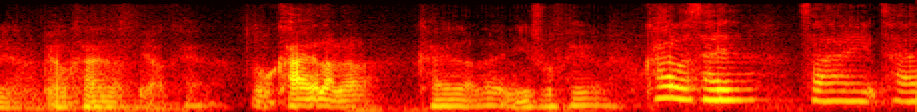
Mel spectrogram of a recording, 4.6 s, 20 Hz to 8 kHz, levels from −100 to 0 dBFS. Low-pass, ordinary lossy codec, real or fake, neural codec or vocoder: 7.2 kHz; none; fake; codec, 16 kHz in and 24 kHz out, 0.4 kbps, LongCat-Audio-Codec, fine tuned four codebook decoder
